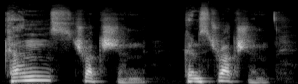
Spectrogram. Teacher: So the con becomes a kun and the shon becomes a shun because the schwa sound is this So construction, that's the correct pronunciation of the word.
